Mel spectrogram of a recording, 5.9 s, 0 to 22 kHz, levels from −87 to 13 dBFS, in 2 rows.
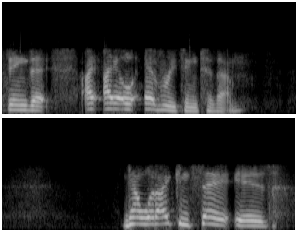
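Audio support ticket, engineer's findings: G.729 codec, whole clip: speech band-limited, nothing above 4 kHz, rough and faintly synthetic texture, plainly audible. Consistent with G.729A at 8 kbit/s: voice rebuilt from a vocal-tract filter, pitch predictor and sparse pulse excitation per 10 ms frame, so fine detail is lost.

VoIP packet loss concealed by the speech codec, 0.90–0.94 s, after "thing that", before "I owe everything to": about 30 ms dropout, fits one lost packet. Decoder repeats last pitch and filter at falling gain, producing a brief fading smear; recovery lags while predictor state rebuilds.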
